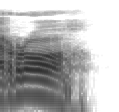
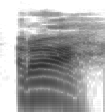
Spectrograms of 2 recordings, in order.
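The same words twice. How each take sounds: First: Roh said with a rounded o; wrong pronunciation. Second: Rah said thick with an open a; correct pronunciation. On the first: Teacher contrasting the rounded roh mistake. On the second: Teacher contrasting thick rah against roh. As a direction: say Rah with an open a, not rounded. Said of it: "Bukan roh". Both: Shown as a demonstration.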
